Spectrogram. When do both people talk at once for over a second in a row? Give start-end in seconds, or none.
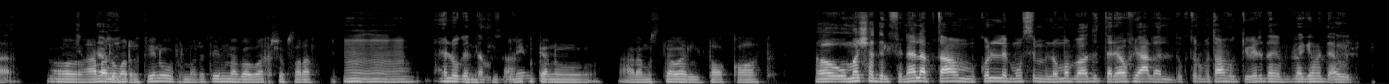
none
